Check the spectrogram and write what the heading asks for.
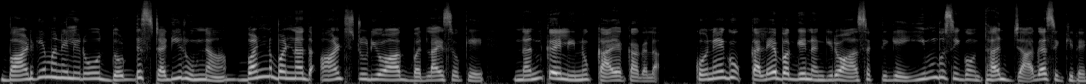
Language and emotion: Kannada, happy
